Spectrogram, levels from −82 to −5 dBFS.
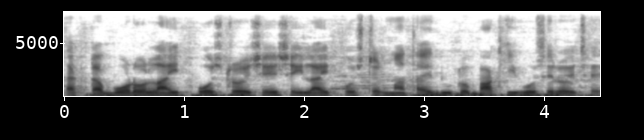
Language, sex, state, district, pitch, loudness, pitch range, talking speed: Bengali, male, West Bengal, Kolkata, 120 Hz, -17 LUFS, 115-125 Hz, 175 wpm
